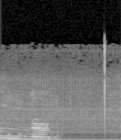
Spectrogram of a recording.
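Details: A molting Siberian husky riding in a sports car with a loud exhaust cries and howls while stopped in traffic: a short, nasal whining cry that wavers and drops, over a steady engine rumble.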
